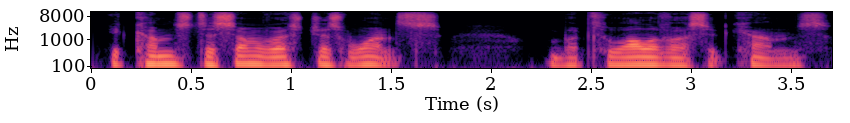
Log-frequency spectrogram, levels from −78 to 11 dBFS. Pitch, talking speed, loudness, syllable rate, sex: 110 Hz, 245 wpm, -21 LUFS, 5.7 syllables/s, male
